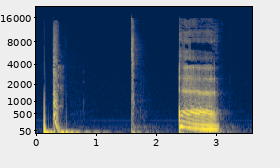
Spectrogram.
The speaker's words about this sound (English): Is that battery operated, your Vibra Slap?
